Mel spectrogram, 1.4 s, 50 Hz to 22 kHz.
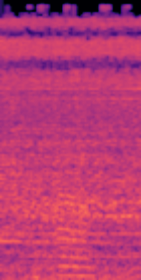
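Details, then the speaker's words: Impala SS V8 just cold-started after about two months sitting, no antifreeze yet, air cleaner off: smooth even steady idle, no knocks or ticks; normal cold idle. "There we go. She's purring."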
